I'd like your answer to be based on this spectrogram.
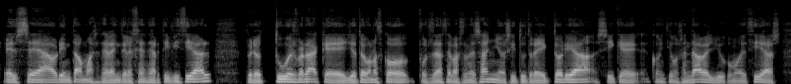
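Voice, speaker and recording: A man hosting an interview podcast, talking informally and warmly to a friend, with plenty of fillers. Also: lowish voice, fairly even intonation, fast talker, no room sound, studio quality. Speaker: podcast host. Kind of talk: casual conversational interview.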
